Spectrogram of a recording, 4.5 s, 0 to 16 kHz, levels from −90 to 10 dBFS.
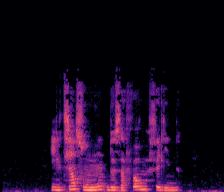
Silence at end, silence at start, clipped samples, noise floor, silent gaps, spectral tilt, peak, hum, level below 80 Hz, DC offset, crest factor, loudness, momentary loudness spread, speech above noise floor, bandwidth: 0.2 s; 1 s; under 0.1%; -61 dBFS; none; -4.5 dB/octave; -4 dBFS; none; -52 dBFS; under 0.1%; 16 dB; -19 LUFS; 9 LU; 42 dB; 9.6 kHz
